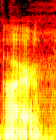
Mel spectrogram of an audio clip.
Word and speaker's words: Worcester: If people say Worcester, they just say Worcester. It's just the way it is. – Spell it Worcester then. Wooster.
